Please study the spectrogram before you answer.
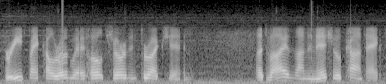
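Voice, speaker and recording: A man's voice plays a recorded airport weather broadcast over the aircraft radio. He sits very low in pitch and reads the weather and runway figures in a flat, formal way. The sound is thin and tinny, like a narrow-band radio channel. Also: moderate pace, soft background music. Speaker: automated airport information broadcast.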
